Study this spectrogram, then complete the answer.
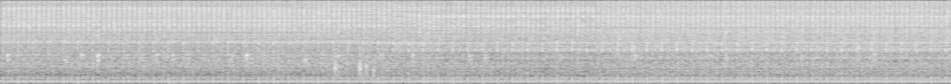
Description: Just a vid to help with explaining the noise my car is making.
